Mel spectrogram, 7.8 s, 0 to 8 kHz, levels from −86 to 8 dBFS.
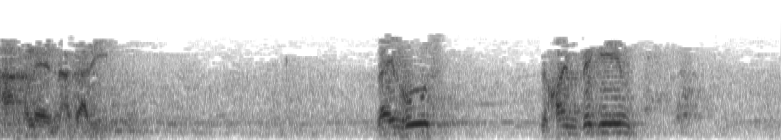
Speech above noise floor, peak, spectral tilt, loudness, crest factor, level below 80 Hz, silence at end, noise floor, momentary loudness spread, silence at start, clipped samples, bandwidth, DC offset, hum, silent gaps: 27 dB; -2 dBFS; -10.5 dB/octave; -15 LUFS; 16 dB; -54 dBFS; 0.8 s; -42 dBFS; 25 LU; 0 s; under 0.1%; 3.8 kHz; under 0.1%; none; none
